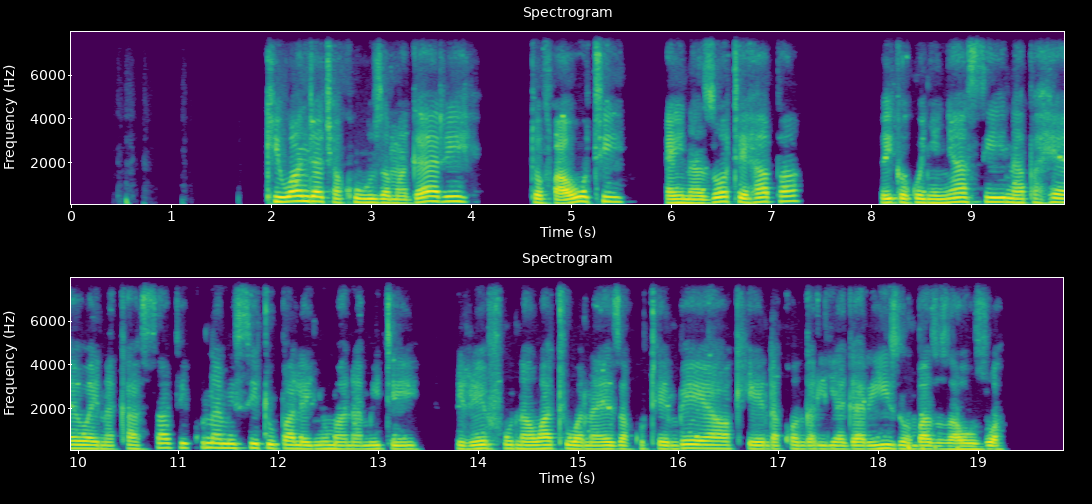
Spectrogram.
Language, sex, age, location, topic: Swahili, female, 36-49, Nairobi, finance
